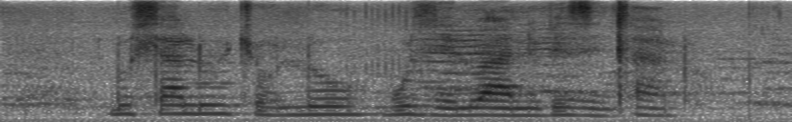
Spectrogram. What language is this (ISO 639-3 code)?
xho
